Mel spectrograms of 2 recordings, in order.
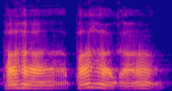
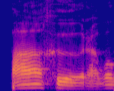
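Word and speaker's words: Bach: 바하가 바흐라고 그래요. 원 발음은 바흐. 그런데 한국에 소개될 때 바하라고 소개돼서 바하. 그래서 그 음악의 아버지 그러나요?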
